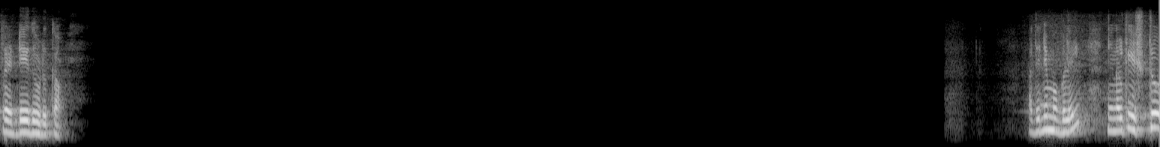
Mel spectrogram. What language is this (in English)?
Hindi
